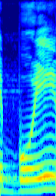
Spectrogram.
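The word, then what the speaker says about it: Boje: होतं उच्चार क्रोनिय करायचे बोझ म्हणून खेळाडू आपण बोझ वाचायचो ते बोय म्हणतात ते जला य म्हणतात आणि आपण यला ज म्हणतो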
